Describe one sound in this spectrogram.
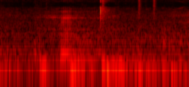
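Heavy footsteps thud on hard ground.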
